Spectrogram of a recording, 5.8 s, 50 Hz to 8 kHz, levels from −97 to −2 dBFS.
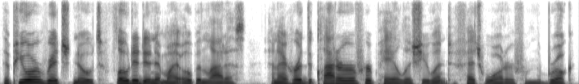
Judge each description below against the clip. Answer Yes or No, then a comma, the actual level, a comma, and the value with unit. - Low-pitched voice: No, medium, 160 Hz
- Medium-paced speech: No, fast, 280 wpm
